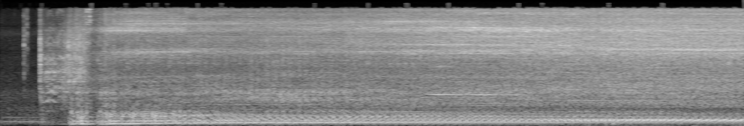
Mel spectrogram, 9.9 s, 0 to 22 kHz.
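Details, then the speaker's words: 1979 Pontiac Firebird Formula with freshly rebuilt numbers-matching 301 V8, Atomic EFI, twin 2¼-inch exhaust with MagnaFlow resonators but no mufflers, not yet fully tuned: cranks briefly, catches and settles into a loud, deep, steady idle; normal start, running sweet. "Running super sweet."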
